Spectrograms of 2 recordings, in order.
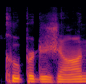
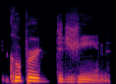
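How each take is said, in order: First: The surname sounds like the mustard Dijon. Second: The surname does not sound like Dijon. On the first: The name is a pun on a mustard. The speaker calls it wrong. "It would have been awesome if his name was Cooper DeJean because he sticks to you like mustard" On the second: This is the name's actual pronunciation. The speaker calls it right. "but not the case"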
